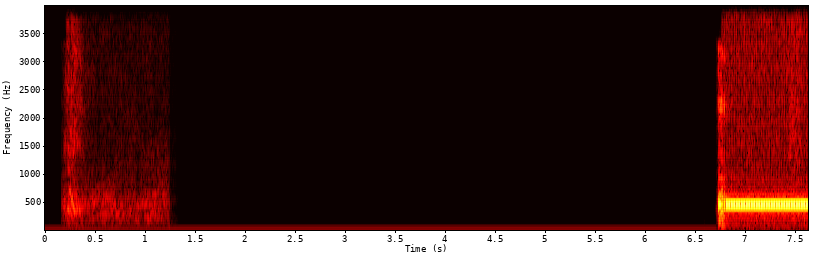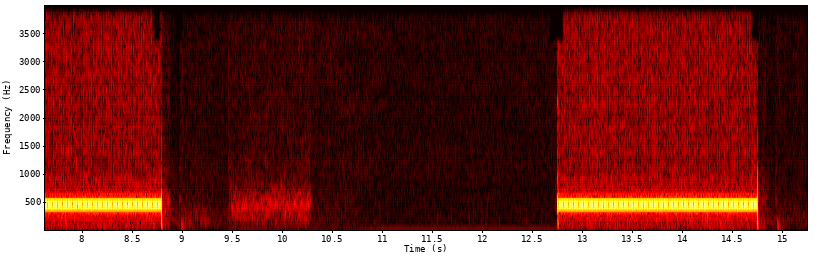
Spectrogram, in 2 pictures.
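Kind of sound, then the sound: signal or alarm, telephone line waiting tone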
